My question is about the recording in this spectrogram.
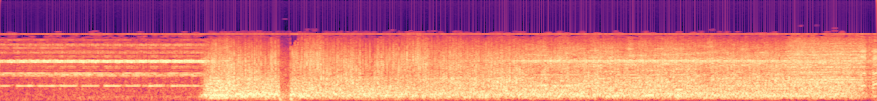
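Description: A steady held tone for about two and a half seconds, then the atomic test blast breaks in suddenly, loud, and carries on as a continuous rumbling noise.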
